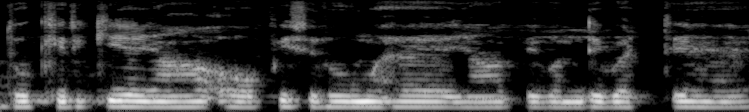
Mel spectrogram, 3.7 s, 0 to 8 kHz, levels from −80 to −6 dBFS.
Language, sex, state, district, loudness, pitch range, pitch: Hindi, male, Bihar, Darbhanga, -23 LUFS, 145-150 Hz, 145 Hz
